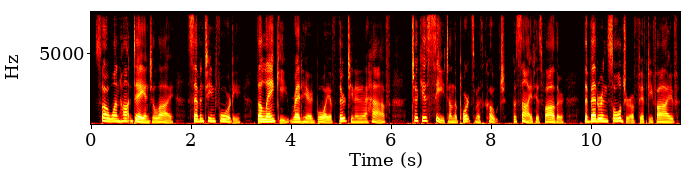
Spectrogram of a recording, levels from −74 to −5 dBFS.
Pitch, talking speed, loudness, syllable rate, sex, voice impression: 170 Hz, 175 wpm, -19 LUFS, 5.0 syllables/s, female, feminine, slightly gender-neutral, adult-like, slightly middle-aged, thin, slightly tensed, slightly weak, bright, slightly soft, clear, fluent, slightly cute, slightly cool, intellectual, slightly refreshing, slightly sincere, slightly calm, slightly friendly, reassuring, unique, elegant, slightly sweet, slightly lively, kind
